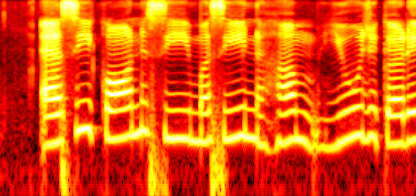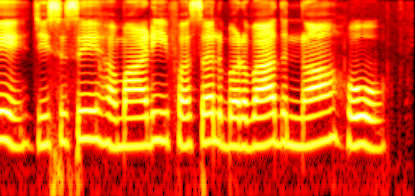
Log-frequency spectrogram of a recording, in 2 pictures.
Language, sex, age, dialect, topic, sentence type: Magahi, female, 31-35, Western, agriculture, question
